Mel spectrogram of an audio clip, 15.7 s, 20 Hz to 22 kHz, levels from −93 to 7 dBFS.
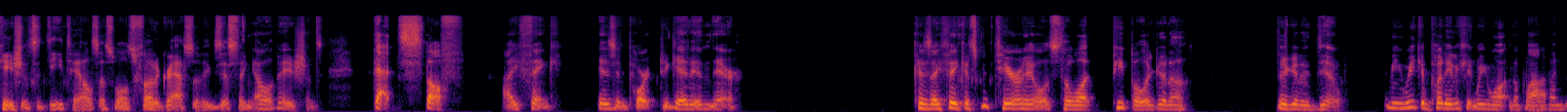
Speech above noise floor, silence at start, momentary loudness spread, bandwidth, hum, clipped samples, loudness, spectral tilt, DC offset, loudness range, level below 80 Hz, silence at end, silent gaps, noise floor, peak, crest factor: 59 dB; 0 s; 14 LU; 12.5 kHz; none; under 0.1%; -31 LUFS; -4.5 dB/octave; under 0.1%; 4 LU; -76 dBFS; 0 s; none; -90 dBFS; -10 dBFS; 22 dB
